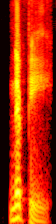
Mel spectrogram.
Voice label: "nippy", American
